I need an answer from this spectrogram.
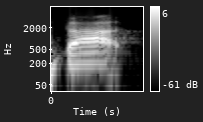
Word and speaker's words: BAT: A key part of that is BAT, which stands for Basic Attention Token. And we just pronounce it bat, like the animal with wings.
